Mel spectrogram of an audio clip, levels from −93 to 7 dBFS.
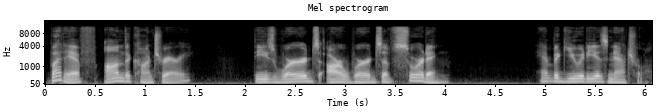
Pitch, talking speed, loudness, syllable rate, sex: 120 Hz, 140 wpm, -20 LUFS, 5.4 syllables/s, male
